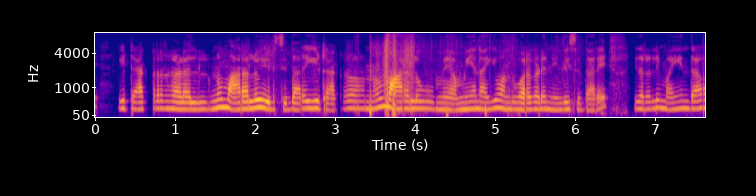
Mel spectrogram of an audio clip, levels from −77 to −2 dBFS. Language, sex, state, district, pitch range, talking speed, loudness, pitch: Kannada, female, Karnataka, Koppal, 200-225 Hz, 135 wpm, -21 LUFS, 210 Hz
